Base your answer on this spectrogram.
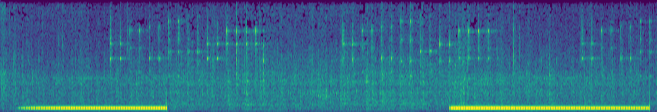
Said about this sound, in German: noch während ich mit den Füßen die Handtücher wie ein Feudel über den Boden schubste, wählte ich bereits die Telefonnummer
